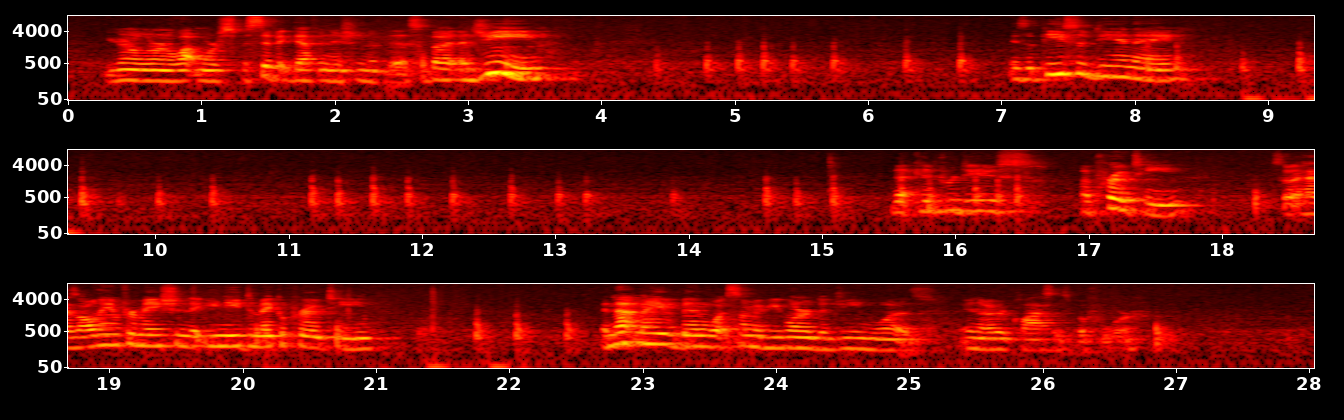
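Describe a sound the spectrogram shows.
A young woman speaks calmly, with slight room echo.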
